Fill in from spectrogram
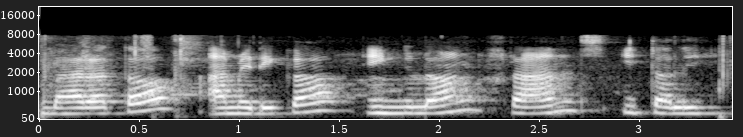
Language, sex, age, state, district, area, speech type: Odia, female, 18-30, Odisha, Bargarh, rural, spontaneous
